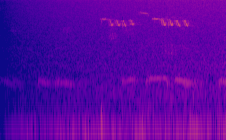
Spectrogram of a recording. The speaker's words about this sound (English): And if you think you can hear the sound of a distant wood pigeon, then you're probably about smack on with that, if I'm being honest.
